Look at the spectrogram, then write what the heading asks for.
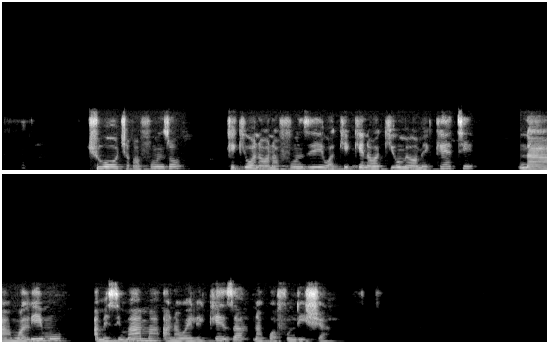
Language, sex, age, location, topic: Swahili, female, 25-35, Dar es Salaam, education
